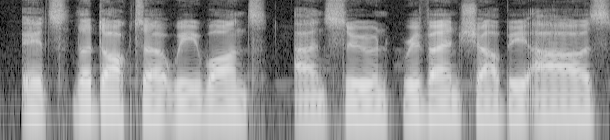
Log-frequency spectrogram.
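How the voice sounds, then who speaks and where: A man's put-on, robotic character voice at medium pitch, monotone and flat, delivered at a very slow pace. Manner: robotic, monotone.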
